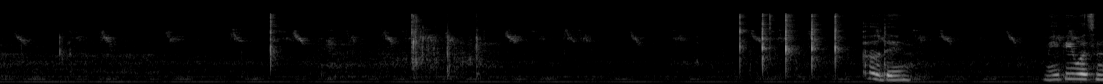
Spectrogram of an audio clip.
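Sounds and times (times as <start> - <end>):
low steady hum: 0.0 - 11.0
small bird chirping: 0.1 - 10.6
sharp clicks: 7.4 - 8.5.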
